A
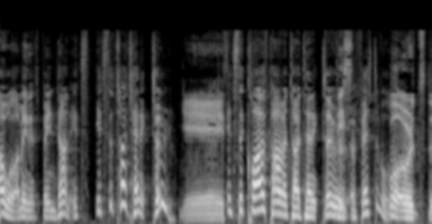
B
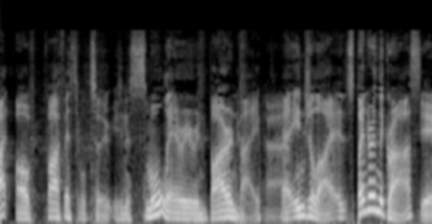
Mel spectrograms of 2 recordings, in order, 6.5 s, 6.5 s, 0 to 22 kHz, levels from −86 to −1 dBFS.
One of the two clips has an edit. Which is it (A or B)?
A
